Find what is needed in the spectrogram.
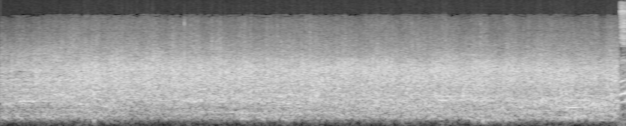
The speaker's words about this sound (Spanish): No me refería a ninguno de ustedes, no sé por qué aplauden.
